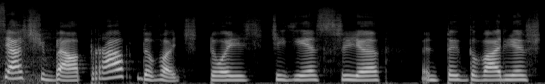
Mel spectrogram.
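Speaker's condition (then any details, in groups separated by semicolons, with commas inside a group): Cerebral palsy; no wheelchair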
